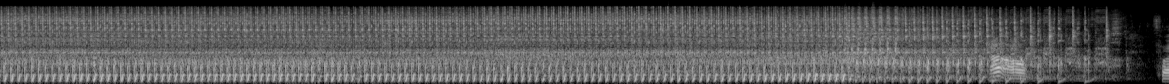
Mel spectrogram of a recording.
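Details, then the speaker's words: Manco small single-cylinder engine during restoration, cold start: pops along fast and steady, then stumbles, slows and dies, running erratically and refusing to take adjustment; the owner thinks the carburetor needs cleaning. "I'm gonna have to probably clean that carburetor a little bit cuz she sure doesn't want to get adjusted but it's erotic"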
